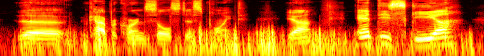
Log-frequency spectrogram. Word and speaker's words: antiscia: capricorn solstice point yeah anti-skia i'm told it's a better pronunciation because skia is greek for shadow now typically astrologers are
